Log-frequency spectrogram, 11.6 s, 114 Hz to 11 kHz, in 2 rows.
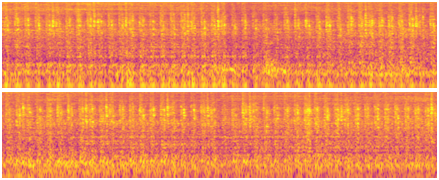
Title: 1976 Datsun 280z rough idle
